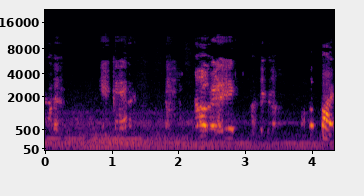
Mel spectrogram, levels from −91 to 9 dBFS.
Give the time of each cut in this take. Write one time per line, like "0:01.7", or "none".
none

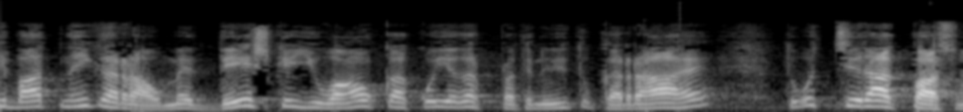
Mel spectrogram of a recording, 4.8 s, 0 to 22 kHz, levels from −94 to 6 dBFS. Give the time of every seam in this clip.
none

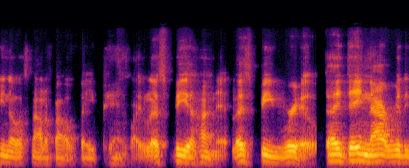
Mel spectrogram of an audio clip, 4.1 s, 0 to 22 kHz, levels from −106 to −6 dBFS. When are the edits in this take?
0:03.2

